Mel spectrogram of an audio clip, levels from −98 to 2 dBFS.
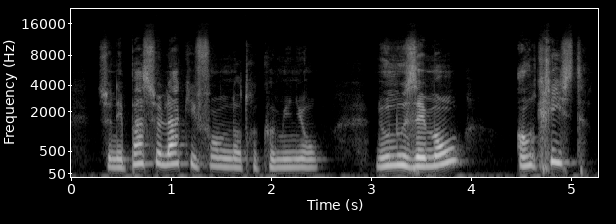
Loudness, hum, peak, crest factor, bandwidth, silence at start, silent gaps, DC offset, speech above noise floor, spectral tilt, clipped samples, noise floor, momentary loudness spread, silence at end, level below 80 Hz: -32 LUFS; none; -14 dBFS; 20 dB; 12.5 kHz; 0.3 s; none; under 0.1%; 39 dB; -6 dB/octave; under 0.1%; -70 dBFS; 15 LU; 0.15 s; -74 dBFS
